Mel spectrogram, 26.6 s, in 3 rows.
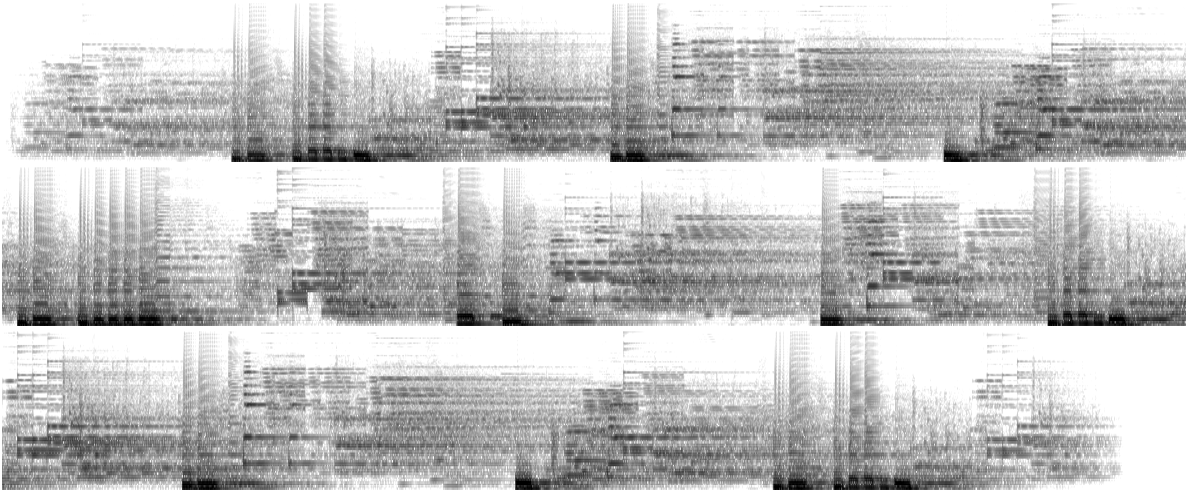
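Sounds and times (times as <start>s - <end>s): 
chaotic multi MIDI music: 1.7s - 3.7s, 4.6s - 5.5s, 7.1s - 7.8s, 9.0s - 11.6s, 12.2s - 13.7s, 15.0s - 15.8s, 16.6s - 20.1s, 21.6s - 22.6s, 23.5s - 25.2s.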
